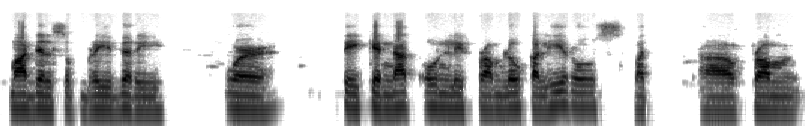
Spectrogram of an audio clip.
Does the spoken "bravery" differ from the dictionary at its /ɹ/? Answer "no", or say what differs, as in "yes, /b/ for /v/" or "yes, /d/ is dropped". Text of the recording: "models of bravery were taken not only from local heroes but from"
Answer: no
